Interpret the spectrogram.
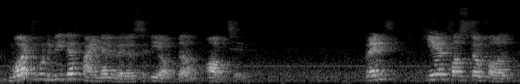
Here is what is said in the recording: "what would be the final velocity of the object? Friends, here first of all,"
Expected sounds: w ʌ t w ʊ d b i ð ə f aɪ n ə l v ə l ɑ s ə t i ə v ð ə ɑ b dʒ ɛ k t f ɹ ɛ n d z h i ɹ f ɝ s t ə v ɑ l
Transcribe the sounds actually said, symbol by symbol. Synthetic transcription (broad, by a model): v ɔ t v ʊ d b i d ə f aɪ n ə l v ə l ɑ s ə t i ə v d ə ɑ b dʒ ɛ t f ɹ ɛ n d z h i ɹ f ɝ s t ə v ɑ l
